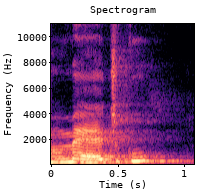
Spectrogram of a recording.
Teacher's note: médico a sílaba tônica é a antepenúltima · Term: proparoxítona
